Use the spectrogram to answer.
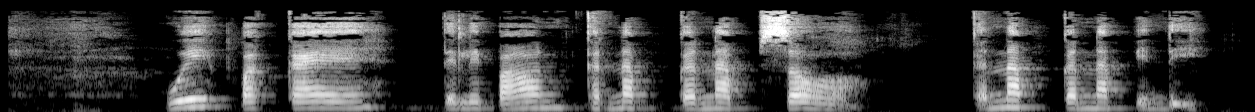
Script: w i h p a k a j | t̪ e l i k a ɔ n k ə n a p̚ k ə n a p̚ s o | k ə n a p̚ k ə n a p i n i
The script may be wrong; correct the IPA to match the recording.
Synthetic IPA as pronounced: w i h p a k a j | t̪ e l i p a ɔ n k ə n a p̚ k ə n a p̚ s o | k ə n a p̚ k ə n a p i d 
